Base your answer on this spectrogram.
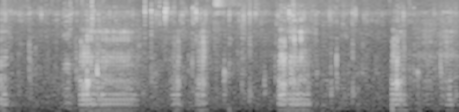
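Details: A farm sow and her young piglets at lunch: harmonic squealing grunts rise in a few louder bursts about a second apart, mixed with smacking and rustling sounds of eating.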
